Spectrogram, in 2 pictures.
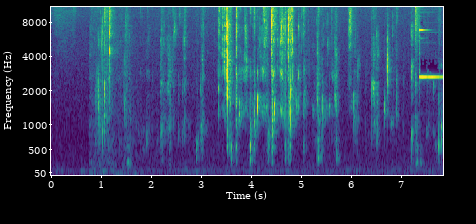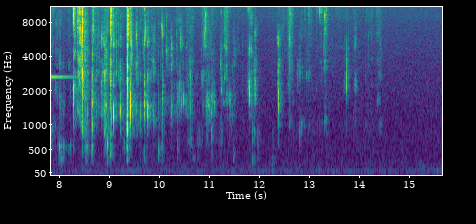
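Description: Dog chewing and crunching cucumber pieces from a plate: a long run of short, sharp bites and mouth smacks, thickest in the middle and dying away near the end. A short steady beep sounds about halfway through.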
